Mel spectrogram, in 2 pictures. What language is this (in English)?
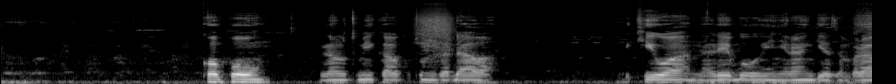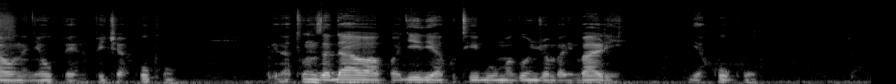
Swahili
